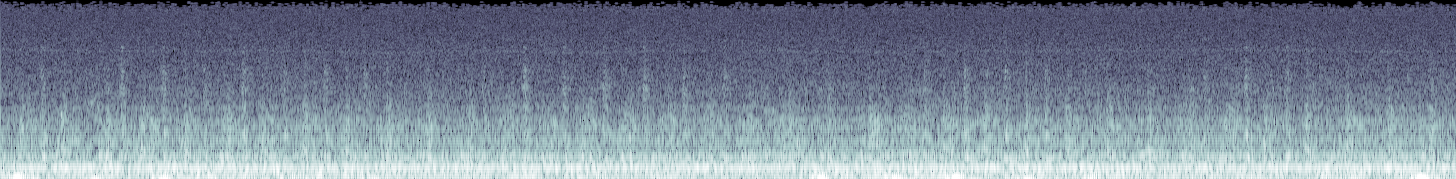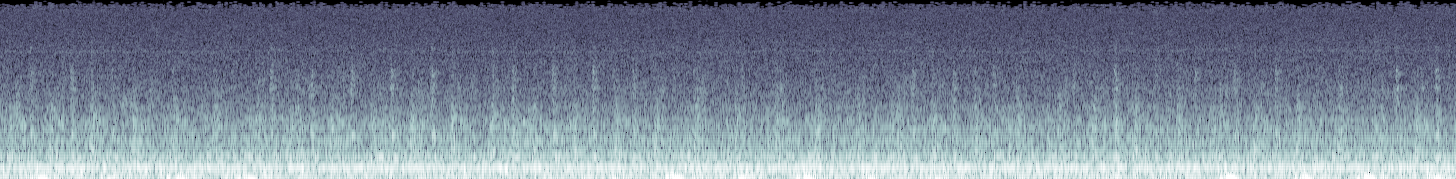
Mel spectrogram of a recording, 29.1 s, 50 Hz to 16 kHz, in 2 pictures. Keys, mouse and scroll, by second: 3.7 click, 8.8 click, 13.6 click, 24.5 click.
